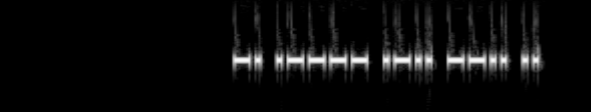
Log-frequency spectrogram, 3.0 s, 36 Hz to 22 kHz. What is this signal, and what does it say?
Morse code, heard as a keyed tone, about 45 wpm, 700 Hz. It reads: N1LZI
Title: USA Call Signs - 4x Character Spacing - 45wpm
